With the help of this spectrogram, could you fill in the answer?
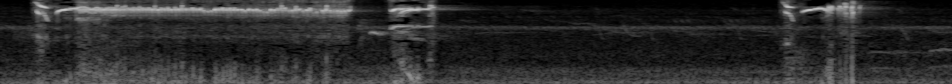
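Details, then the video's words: Orange-headed thrush song played to a stressed bird that has gone silent: a long, high, buzzy sustained note, then two short sharp chirps after a pause. "Terapi Anis merah stres dan macet bunyi"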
